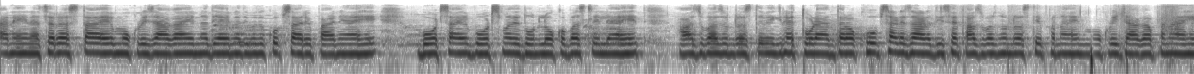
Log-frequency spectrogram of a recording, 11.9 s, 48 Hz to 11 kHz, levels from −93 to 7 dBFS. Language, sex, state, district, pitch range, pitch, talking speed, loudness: Marathi, female, Maharashtra, Chandrapur, 215-225 Hz, 220 Hz, 195 wpm, -18 LUFS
